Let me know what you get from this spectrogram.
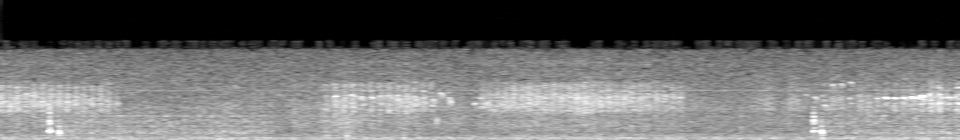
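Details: Silver tabby cat recovering from a cold, isolated and still off its food, sleeping sandwiched in a hot-dog bed; soft breathy hiss-like snores rise and fade in slow waves, with faint clicks.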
